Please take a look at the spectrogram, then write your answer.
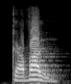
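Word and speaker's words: קבל: la palabra y que en hebreo se dice cabal como lleva un acento en la segunda cabal y significa admitir tomar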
